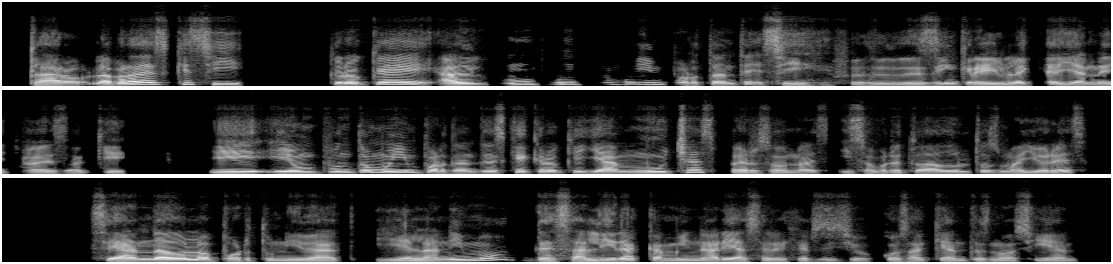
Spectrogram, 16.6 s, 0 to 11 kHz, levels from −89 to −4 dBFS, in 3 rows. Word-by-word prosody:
Claro, 145 0 +3
la 150 - +5
verdad 200 +6 +8
es 240 - +3
que 250 - -3
sí. 190 -4 -6 0.4
Creo 170 0 +3
que 215 -1 +5
algún 170 +5 +1
punto 210 -1 -7
muy 210 0 -11
importante 165 -7 -3
sí, 140 -7 -3 0.2
pues, 125 -1 -8
es 130 +1 -3
increíble 145 -2 +1
que 135 - +2
hayan 140 +1 +1
hecho 135 0 -3
eso 135 +2 -2
aquí, 120 -2 -8 0.4
y 300 +3 +5
y 165 - +6
un 175 +1 0
punto 195 +4 0
muy 195 -1 +3
importante 170 -5 -2
es 165 - -5
que 185 - 0
creo 170 0 0
que 170 +1 -7
ya 160 -2 +3
muchas 180 +6 -2
personas 130 +6 -3
y 150 - -11
sobre 140 +1 -4
todo 150 0 -3
adultos 160 +1 -4
mayores, 130 -3 -2 0.6
se 150 - +4
han 150 +2 +5
dado 160 +1 +9
la 170 - +5
oportunidad 130 -2 -1
y 125 -1 -7
el 120 +2 +1
ánimo 185 - -1
de 140 -8 0
salir 140 +2 +2
a 170 - +4
caminar 140 -3 -2
y - - +4
hacer 130 -2 -2
ejercicio, 120 -3 -9
cosa 135 +1 -4
que 135 - -5
antes 125 -1 -8
no 120 - -6
hacían. 120 -1 -7
150 Hz, 215 wpm, -24 LUFS, 130-175 Hz, 0.6 s, dado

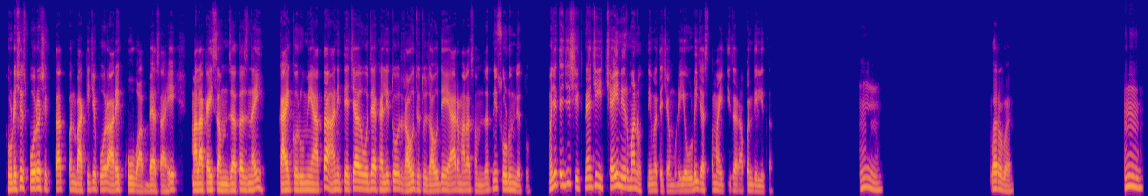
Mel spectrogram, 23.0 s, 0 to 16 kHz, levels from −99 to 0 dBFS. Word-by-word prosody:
थोडेसेच 135 +5 +2
पोरं 155 +1 +6
शिकतात, 140 -1 -1
पण 135 -1 -3
बाकीचे 125 +4 +1
पोर, 135 0 -1
अरे! 130 +3 +4
खूप 120 -2 -1
अभ्यास 105 +1 -1
आहे. 105 +7 -1 0.4
मला 120 0 +7
काही 125 -1 +5
समजतच 120 0 +1
नाही. 140 +5 0 0.4
काय 125 +1 +8
करू 125 -1 0
मी 130 0 -1
आता 120 -1 +3
आणि 130 +1 -1
त्याच्या 145 +2 +5
ओझ्याखाली 135 -1 +2
तो 145 -1 +2
राहू 115 +4 +3
देतो. 125 -2 -6
जाऊ 110 0 +1
दे 130 +1 -2
यार, 120 +2 +1
मला 120 -1 -2
समजत 115 +1 -8
नाही 155 +1 -4
सोडून 130 -4 0
देतो. 105 -1 -8 0.4
म्हणजे 215 - +2
त्याची 210 +4 -1
शिकण्याची 175 +2 -2
इच्छाही 175 +3 +2
निर्माण 165 -5 0
होत 115 - -6
नाही 115 - -6
मग 120 - -3
त्याच्यामुळे 105 0 -7
एवढी 115 +5 -2
जास्त 125 -2 -4
माहिती 110 -2 -7
जर 115 -2 -3
आपण 110 +1 -6
दिली 105 -2 -7
तर. - - -18 1.8
हं. 150 -7 -6 2.2
बरोबर. 125 -8 0 2.3
हं. 185 -3 -1
130 Hz, 135 wpm, -24 LUFS, 115-145 Hz, 2.3 s, काय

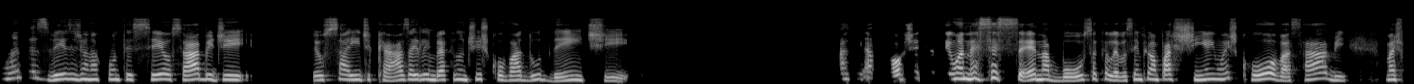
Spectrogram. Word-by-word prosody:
Quantas 285 0 -9
vezes 235 +3 +1
já 235 +1 +2
não 230 - +3
aconteceu 230 +1 -1
sabe, 230 +1 +4
de 210 +1 +1 0.7
eu 200 +1 -1
sair 215 +1 -1
de 220 +1 -6
casa 210 +2 0
e 225 - +2
lembrar 215 -2 +2
que 225 - -11
eu - - +1
não 225 - +3
tinha 240 +3 -3
escovado 205 -2 -2
o - - -1
dente. 175 -3 -3 2.1
A 255 - -5
minha 285 +4 -7 0.2
sorte 230 +6 0
é 295 - -10
que - - -51
eu - - -43
tenho 245 - 0
uma 260 - +8
necessaire 245 -4 +3
na 225 0 +4
bolsa, 185 +7 -2
que 230 - -10
eu - - 0
levo 190 -2 +1
sempre 225 +4 -2
uma 230 - +3
pastinha 230 -1 +1
e 245 - 0
uma 240 +1 -1
escova, 230 -8 +1
sabe. 215 -2 -1 0.4
Mas 220 0 +1
225 Hz, 180 wpm, -22 LUFS, 205-240 Hz, 2.1 s, uma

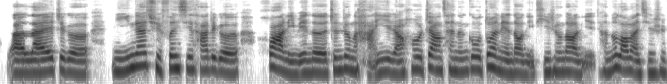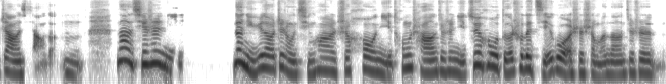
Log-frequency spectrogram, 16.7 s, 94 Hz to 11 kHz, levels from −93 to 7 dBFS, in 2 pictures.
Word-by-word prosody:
呃， 180 -1 +7
来 185 +2 +5
这 210 +1 -2
个 180 -3 0 0.2
你 195 0 -2
应 225 - +3
该 270 +1 +4
去 270 -5 -1
分 235 +4 +2
析 230 -2 -2
他 215 -1 0
这 215 0 0
个 185 -3 +1 0.2
话 245 -4 +6
里 175 -4 -2
面 175 +2 -1
的 185 -1 +3
真 210 +3 -3
正 225 0 0
的 200 - 0
含 175 - -3
义， 195 - -3
然 180 -2 +1
后 225 +4 -2
这 230 +4 0
样 215 -2 +4
才 210 -1 -4
能 195 0 -4
够 220 +1 0
锻 250 +4 +3
炼 190 -4 -1
到 180 0 +2
你， 165 -1 -5
提 190 +2 -6
升 195 0 -3
到 195 -1 +4
你， 170 - -7
很 190 -1 -6
多 240 - +1
老 215 -3 +4
板 195 -4 +1
其 175 - -12
实 180 - -3
是 190 +1 -6
这 190 +3 -4
样 175 -2 +2
想 170 - -6
的， - - -14
嗯。 180 +3 -9 0.4
那 360 0 +2
其 295 0 +2
实 310 0 +4
你 265 - +1 0.8
那 335 0 +4
你 255 -6 +5
遇 215 +7 +1
到 235 -2 +2
这 250 +2 -2
种 175 -6 -3
情 170 +1 -7
况 205 -1 -3
之 200 +2 -6
后， 205 0 -3
你 165 -5 -2
通 240 +8 -3
常 190 -5 -1
就 200 - -4
是 195 +1 -5
你 175 -4 -3
最 280 +10 +1
后 265 -2 +2
得 190 -5 -1
出 215 +4 -2
的 230 -1 +3
结 195 -4 -3
果 200 -4 +2
是 180 +1 -4
什 170 -1 -6
么 155 0 -4
呢？ 165 0 -3
就 180 +1 -6
是 180 -1 -3
195 Hz, 295 characters per minute, -21 LUFS, 180-225 Hz, 0.8 s, 呃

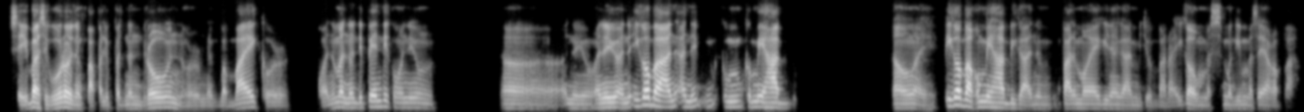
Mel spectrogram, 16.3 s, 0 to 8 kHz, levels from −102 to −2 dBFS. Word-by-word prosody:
sa - - -1
iba - - +7
siguro 120 +6 +4
nagpapalipad 100 -2 -5
ng 105 -1 -8
drone 130 0 +1
or 90 +1 -12
nagba-bike 95 +10 -1
or 95 0 -12 0.4
kung - - -7
anoman 130 0 0
'no, - - -1
depende 150 +4 0
kung 130 0 -8
ano 130 - -6
'yong, 130 -1 -9 1.0
ah, 110 -2 -7
ano 115 -1 -8
yung, 110 0 -9
ano 120 +2 0
yung, 135 +1 +4
ano - - 0
ikaw 200 +4 +7
ba, 145 -2 +10
an - - -5
ano 150 0 -3
y - - -12
yung 155 - -18
kung 145 -1 -6 0.2
kung 150 - -5
may 145 -1 +4
hob 135 -2 +4 1.3
Oo 120 0 -2
nga, 120 - -4
eh. 95 0 -19
Ikaw 195 +2 +6
ba, 170 - +7
kung 145 - -2
may 145 -2 +1
hobby 130 -2 +1
ka 100 0 -3
anong 105 0 -14
paano 115 0 -2
mo 115 - -2
kaya 115 - -3
ginagamit 105 -3 -8
'yon, - - -17
para 90 0 -13
ikaw 105 - -3
mas 95 -2 -8
maging 105 0 -11
masaya 100 0 -8
ka - - -22
pa? - - -17
115 Hz, 200 wpm, -23 LUFS, 105-135 Hz, 1.3 s, ba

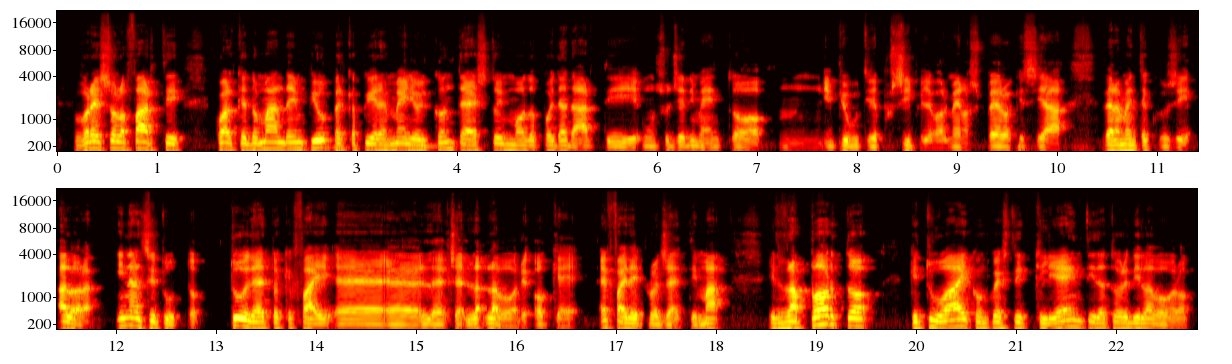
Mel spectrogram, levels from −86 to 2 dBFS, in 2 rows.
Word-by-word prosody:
Vorrei 140 +10 +3
solo 150 -2 0
farti 135 -4 +2 0.3
qualche 135 -1 +1
domanda 140 +1 +1
in 145 0 -1
più, 165 +3 +4
per 130 -4 -4
capire 125 -1 -2
meglio 125 0 -1
il 115 -3 -3
contesto, 135 -3 -2
in 130 - -3
modo 115 -1 -4
poi 115 -1 -6
da 110 0 -1
darti 95 -2 -3
un 95 -1 -10
suggerimento, 95 -3 -6
mhmm, 85 -2 -24
il 95 -1 -5
più 110 +1 -3
utile 95 0 -6
possibile, - - -7
o 80 - -9
almeno 85 +1 -5
spero 95 0 -2
che - - -14
sia 85 0 -1 0.4
veramente 115 -1 +1
così. 95 -4 -9
Allora, - - +4 0.2
innanzitutto, 165 -5 -1 0.2
tu 175 - +6
hai 155 - +7
detto 125 -2 +2
che 110 - -10
fai, 105 -2 +3
ehm, 100 -2 +1
ehm, 100 - -2
le 95 -2 0
cioè, - - -1
la-lavori, 80 -1 -1
okay, - - -6 0.2
e - - +1
fai 120 - +3
dei 110 -1 +2
progetti, 95 -4 -3
ma 110 +2 +1 0.4
il 115 0 -3
rapporto 160 +5 +6 0.3
che 125 0 -2
tu 135 -1 0
hai 150 +3 +7
con 120 -3 -5
questi 125 0 -3
clienti, 130 +4 0
datori 120 +1 -2
di 115 - -2
lavoro, 90 -6 -4
115 Hz, 160 wpm, -24 LUFS, 95-135 Hz, 0.4 s, hai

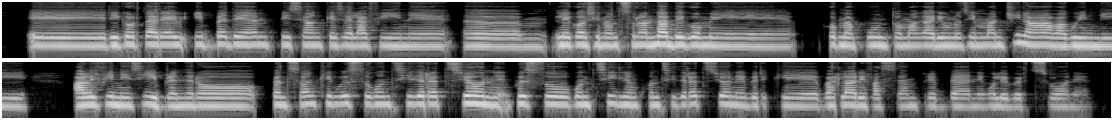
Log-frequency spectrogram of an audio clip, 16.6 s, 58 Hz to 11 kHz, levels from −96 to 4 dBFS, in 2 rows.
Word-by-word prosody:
e 195 -1 0
ricordare 210 +1 +3
e - - +4
vi 205 - -4
i 215 - -2
bei 220 +3 -1
tempi 210 -1 0
se 205 +1 -7
anche 200 0 -1
se 200 - -3
alla 195 0 0
fine, 190 -1 -5
uhm, 180 -2 -3
le 205 0 +3
cose 210 0 +2
non 200 0 0
sono 205 +1 -2
andate 210 0 +7
come 185 -3 -2 0.3
come, 205 -1 +2
appunto, 200 0 -2
magari 195 0 0
uno 195 0 +1
si 195 - -8
immaginava. 200 0 +2
Quindi 185 -2 0 0.3
alle 200 +1 +6
fine 205 0 +2
sì, 205 0 +1
prenderò 190 -1 0
penso 210 0 -1
anche 225 0 -1
questo 225 0 -1
considerazione 220 0 +2
questo 220 -1 +2
consiglio 215 +1 -1
in 205 - -1
considerazione 215 +1 -3
perché 195 -1 -5
parlare 200 0 +1
fa 180 0 -7
sempre 190 +1 -10
bene 180 0 -6
con 185 0 -5
le 180 - -3
persone. 180 -1 -9
200 Hz, 165 wpm, -21 LUFS, 190-210 Hz, 0.3 s, andate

